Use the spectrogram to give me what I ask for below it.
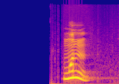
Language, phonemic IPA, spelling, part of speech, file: Tamil, /mʊn/, முன், noun / postposition / adjective, Ta-முன்.ogg
- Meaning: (noun) 1. anteriority 2. antiquity 3. eminence 4. that which is first or chief; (postposition) 1. before 2. previous, prior 3. in front of, opposite; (adjective) 1. front 2. opposite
